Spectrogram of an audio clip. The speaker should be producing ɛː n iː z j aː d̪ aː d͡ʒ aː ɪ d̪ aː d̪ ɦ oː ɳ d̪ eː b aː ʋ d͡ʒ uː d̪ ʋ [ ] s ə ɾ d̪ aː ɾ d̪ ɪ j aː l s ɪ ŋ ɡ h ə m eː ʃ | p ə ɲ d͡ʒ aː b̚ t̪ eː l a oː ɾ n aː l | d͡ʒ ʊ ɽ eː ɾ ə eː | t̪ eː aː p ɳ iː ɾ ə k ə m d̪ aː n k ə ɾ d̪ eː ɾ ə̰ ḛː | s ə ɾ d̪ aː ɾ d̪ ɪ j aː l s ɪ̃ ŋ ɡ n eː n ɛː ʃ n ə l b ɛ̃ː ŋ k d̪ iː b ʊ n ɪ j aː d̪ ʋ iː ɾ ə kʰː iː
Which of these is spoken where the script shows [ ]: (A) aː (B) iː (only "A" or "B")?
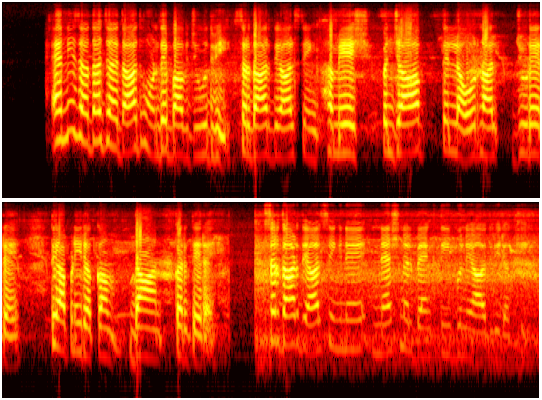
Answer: B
